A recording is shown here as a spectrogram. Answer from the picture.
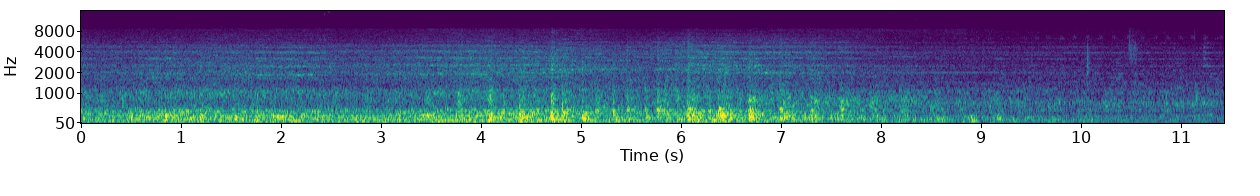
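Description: Indian Railways passenger coaches rolling past close by, their wheels clattering over the rail joints in a dense run of clicks, loudest in the middle and fading away toward the end.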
